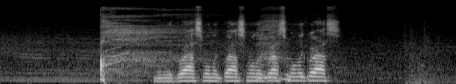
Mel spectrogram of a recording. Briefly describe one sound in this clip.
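Racing cars collide with a sharp crunch.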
